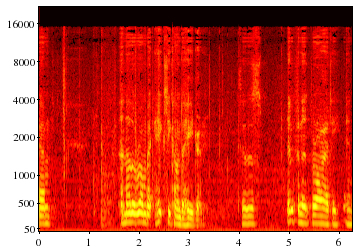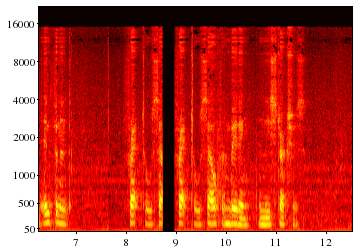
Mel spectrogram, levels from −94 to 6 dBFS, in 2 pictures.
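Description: At 8.71 s the connection drops, producing a stream reconnect: the player falls silent, reconnects and restarts its decoder mid-stream. After about 240 ms of silence, ending by 9.69 s, the audio resumes 0.73 s earlier, so a stretch already heard repeats.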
